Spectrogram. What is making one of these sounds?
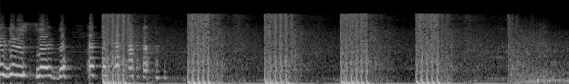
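A gun fires several loud shots in quick succession.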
